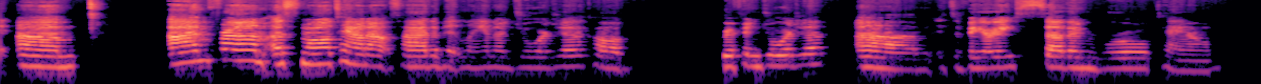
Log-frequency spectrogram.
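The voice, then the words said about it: Southern US drawl. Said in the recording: “I'm sure you can all hear my accent ... The southern drawl ... Southern drawl.”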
